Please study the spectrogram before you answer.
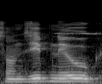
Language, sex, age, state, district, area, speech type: Assamese, male, 30-45, Assam, Sivasagar, urban, spontaneous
